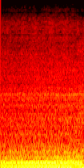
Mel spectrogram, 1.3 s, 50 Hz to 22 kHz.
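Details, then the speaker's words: 2016 Mazda MX-5 (ND), 35,700 miles, Copart salvage with blown airbags: short smooth even low idle rumble, no ticks, misses or rattles; no engine warning lights, healthy idle. "like i said fires right up start real quick sounds like what you would expect it to sound like"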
